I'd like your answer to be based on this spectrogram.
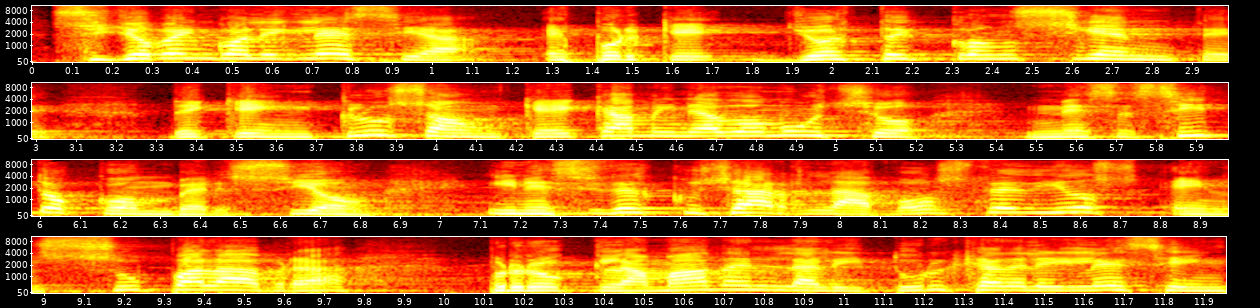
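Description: A man with a Caribbean Spanish accent preaches a sermon as a priest in church, his voice pitched high. He questions and answers himself and calls on members of the congregation by name, with a bright, forceful tone.

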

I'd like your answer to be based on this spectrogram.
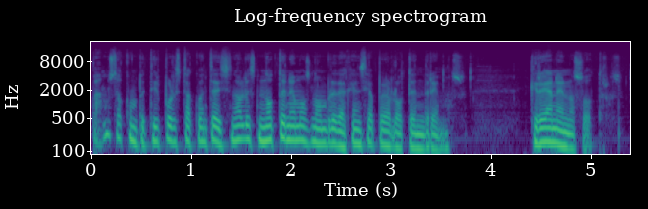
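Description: Warm, mellow, and deep, the voice belongs to a middle-aged agency founder chatting as a guest in an interview, speaking a little fast. She tells her business story in a lively way, quoting herself and others, and the recording is dry, close, and free of echo.

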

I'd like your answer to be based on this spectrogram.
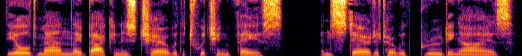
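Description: A narrator reading a classic story aloud in an audiobook, in a steady, even voice. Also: medium pitch, moderate pace, smooth, no echo, clean studio sound. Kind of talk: scripted narration.

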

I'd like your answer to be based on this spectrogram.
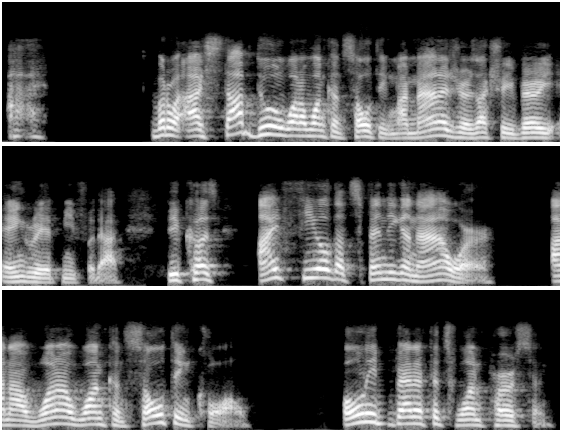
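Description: There's no room sound in this dry, slightly dull recording of a man whose voice is on the high side. A native Russian speaker from Russia with a Russian accent, he rambles as a guest in a casual interview, full of fillers and restarts.

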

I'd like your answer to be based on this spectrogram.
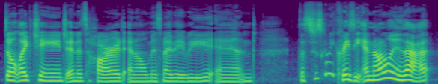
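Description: A woman's voice: fairly low pitch, moderate pace, dry recording, clean studio sound. A woman in her thirties co-hosting a podcast in casual chat, talking loosely with lots of "like" and frequent laughs. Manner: chatty, laughs often, says "like" a lot. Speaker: podcast co-host.

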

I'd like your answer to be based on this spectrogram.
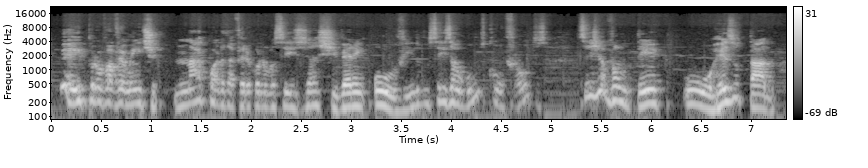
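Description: A man's voice: on the high side, fairly bright tone. A man hosting a casual football podcast, talking informally and addressing the listeners directly. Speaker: podcast host.

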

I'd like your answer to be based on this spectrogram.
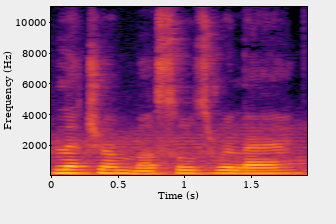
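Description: A woman guiding a self-hypnosis relaxation in a soothing, deliberate manner, like a sleep story narrator. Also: medium pitch, flat delivery, warm tone, faint music behind. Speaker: podcast host and relaxation guide.

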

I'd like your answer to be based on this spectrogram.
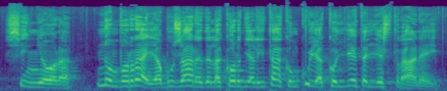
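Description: A man's voice: high voice, expressive, normal speed, pitched above the performer's own voice. A man voicing an anxious young girl who pleads tearfully for news of her father, in an audiobook. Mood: eager. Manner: tearful, imploring. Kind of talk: audiobook reading.

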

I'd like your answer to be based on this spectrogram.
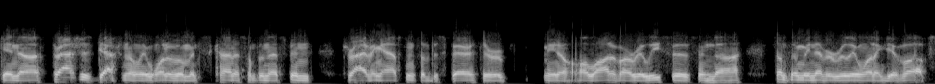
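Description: Band guest, man, smooth low voice, casual and rambling, slightly dull audio. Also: no echo. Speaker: band member, interview guest. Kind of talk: casual interview chat.

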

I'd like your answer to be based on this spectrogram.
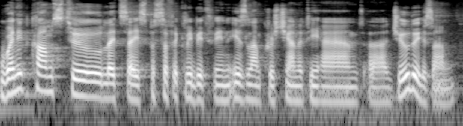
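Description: A man's voice: mid-range voice, measured pace, gravelly. A man from Iran, giving candid interview answers in an earnest, searching way, often restarting his sentences.

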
